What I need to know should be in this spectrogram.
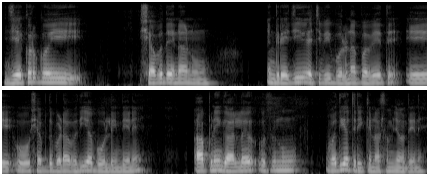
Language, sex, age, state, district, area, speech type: Punjabi, male, 30-45, Punjab, Tarn Taran, rural, spontaneous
